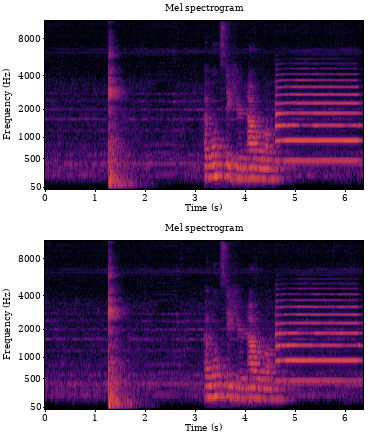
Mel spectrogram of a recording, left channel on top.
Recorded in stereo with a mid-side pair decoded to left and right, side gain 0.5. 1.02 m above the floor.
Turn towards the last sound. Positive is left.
turn(degrees=10)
